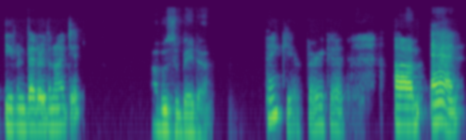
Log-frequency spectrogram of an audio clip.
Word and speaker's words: Abu Zubaydah: Do you want to pronounce that even better than I did? Abu Zubaydah.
